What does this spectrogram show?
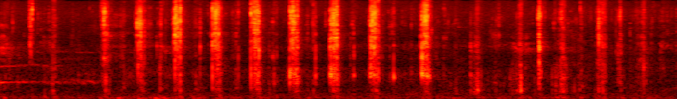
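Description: Crisp crunching of raw young leucaena pods being bitten and chewed, a run of sharp crunches about two or three a second, starting about a second in.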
